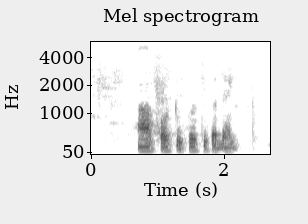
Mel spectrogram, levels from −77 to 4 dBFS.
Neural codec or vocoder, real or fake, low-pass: none; real; 5.4 kHz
